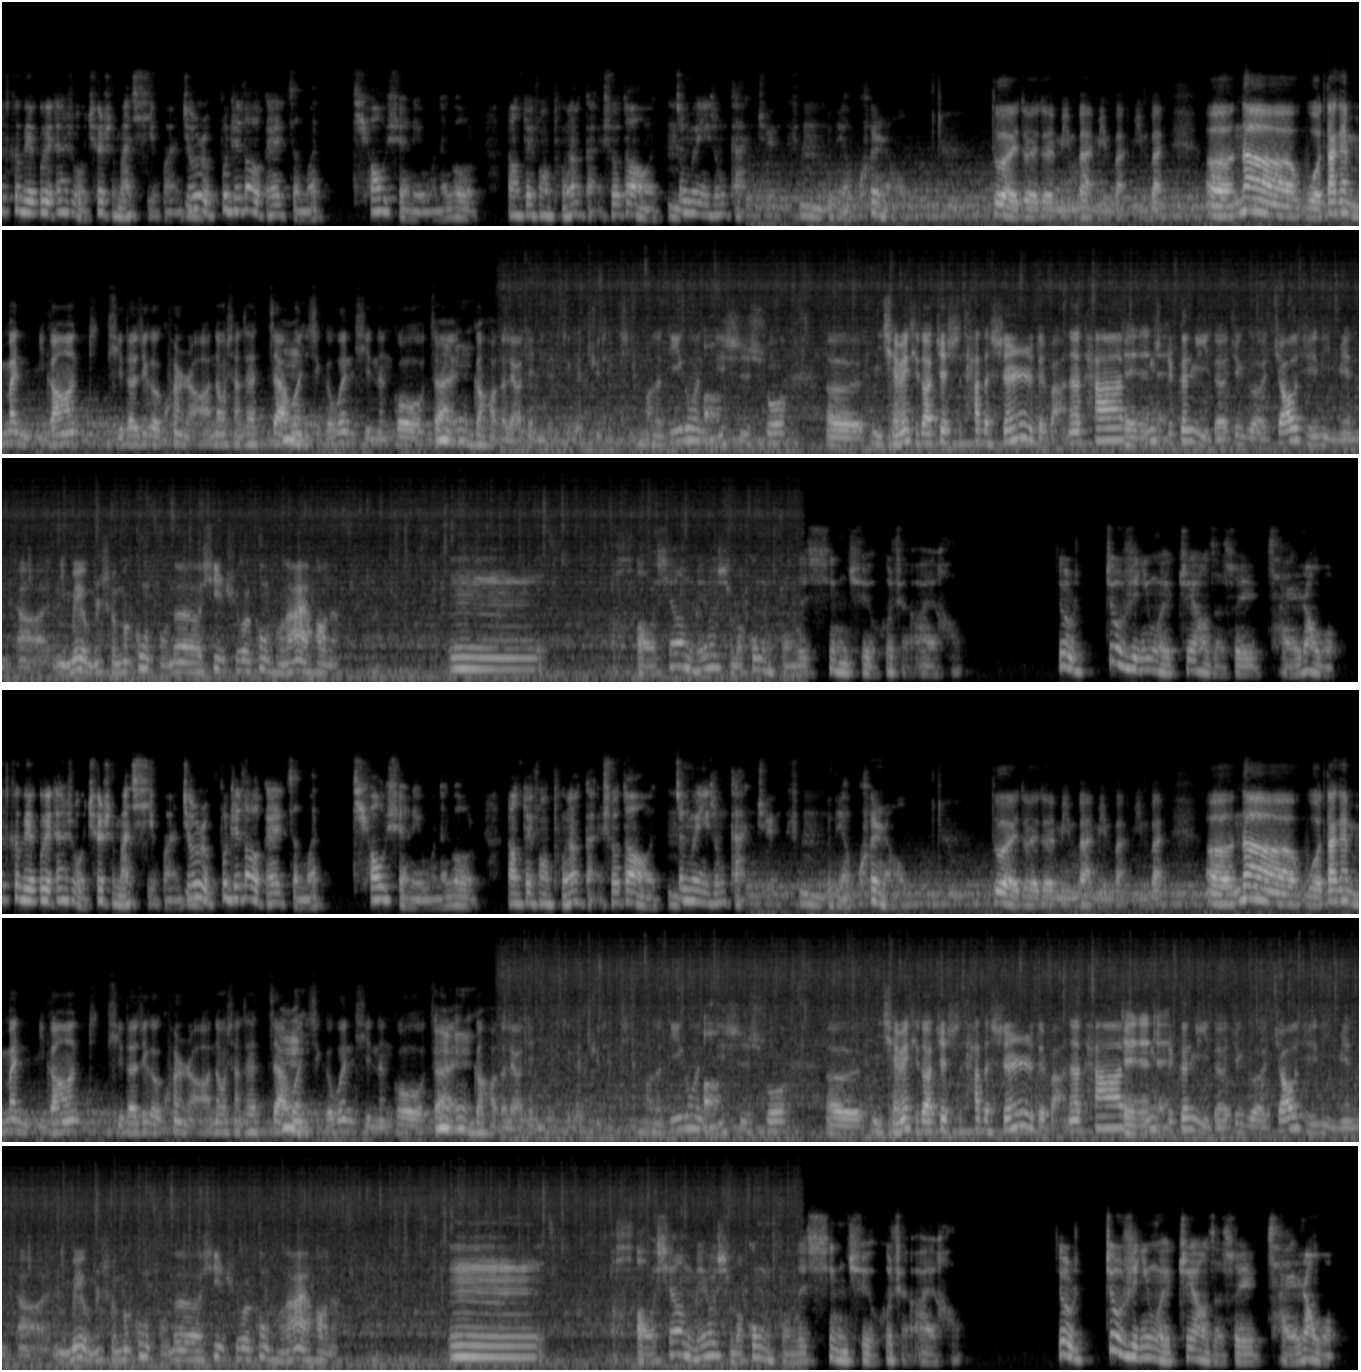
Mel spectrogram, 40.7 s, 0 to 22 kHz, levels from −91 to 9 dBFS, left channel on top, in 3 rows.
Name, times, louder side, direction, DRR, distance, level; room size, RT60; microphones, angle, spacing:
voice 1, 0.0-3.2 3.5-7.8 8.3-9.1 16.4-16.6 17.9-18.4 20.6-20.8 24.8-25.3 31.6-32.6 33.2-36.7 37.7-40.4, right 4 dB, 50° right, 0.5 m, -37 dB
voice 2, 6.4-6.8 8.0-8.3 9.9-14.3 14.6-30.5, left 1 dB, 10° left, 0.4 m, -34 dB
sound 1, 7.4-21.6, left 2 dB, 65° left, 0.6 m, -48 dB
sound 2, 18.5-35.2, right 2 dB, 25° right, 0.8 m, -49 dB
3.9 x 2.9 x 2.6 m
head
